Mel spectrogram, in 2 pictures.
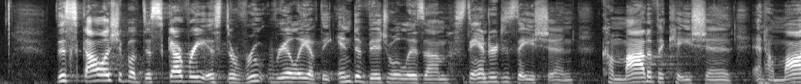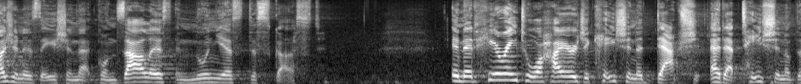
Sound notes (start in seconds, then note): none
